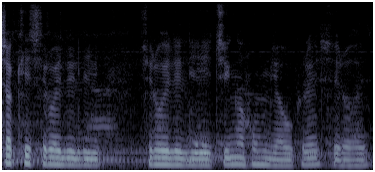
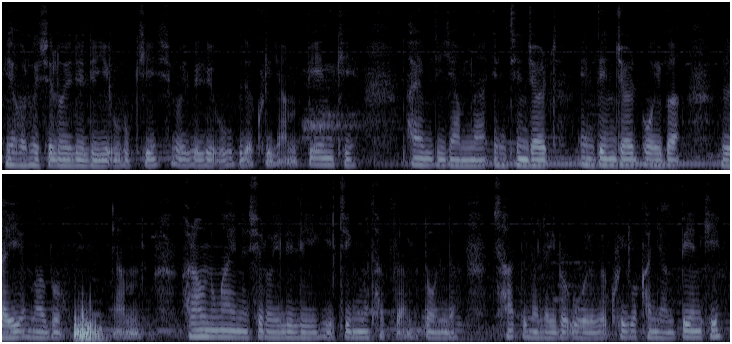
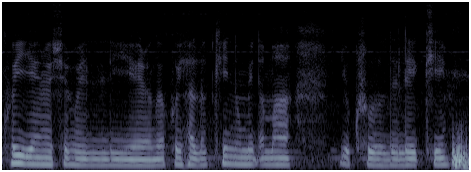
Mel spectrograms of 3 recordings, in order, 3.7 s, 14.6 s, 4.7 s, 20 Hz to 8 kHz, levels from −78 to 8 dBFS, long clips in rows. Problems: background sounds at intervals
